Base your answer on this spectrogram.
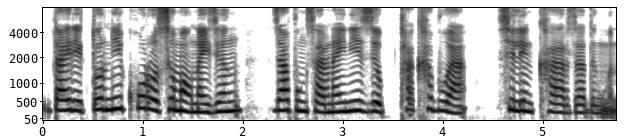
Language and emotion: Bodo, sad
